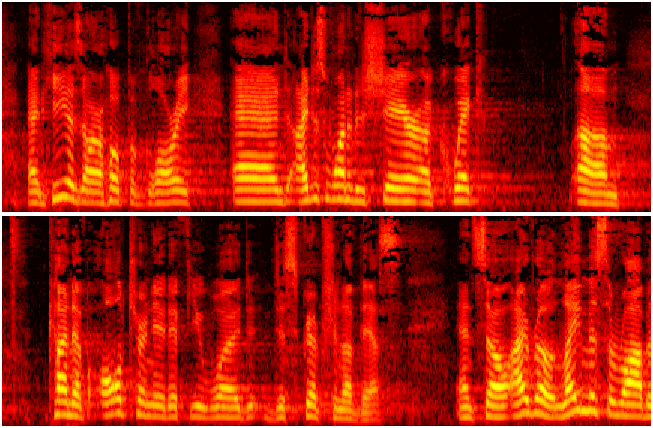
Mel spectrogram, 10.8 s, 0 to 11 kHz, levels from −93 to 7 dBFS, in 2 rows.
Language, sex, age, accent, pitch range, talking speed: English, male, 40-59, American, 140-190 Hz, 170 wpm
